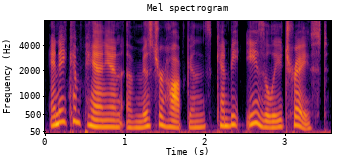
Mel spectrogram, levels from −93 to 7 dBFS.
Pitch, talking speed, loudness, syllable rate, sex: 195 Hz, 150 wpm, -19 LUFS, 4.8 syllables/s, female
